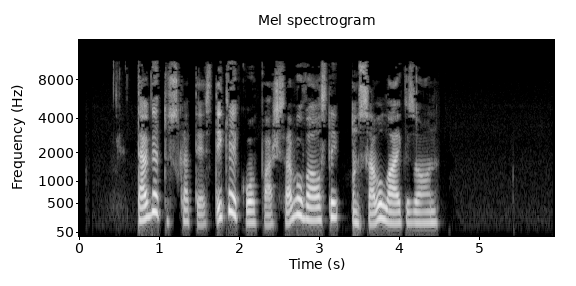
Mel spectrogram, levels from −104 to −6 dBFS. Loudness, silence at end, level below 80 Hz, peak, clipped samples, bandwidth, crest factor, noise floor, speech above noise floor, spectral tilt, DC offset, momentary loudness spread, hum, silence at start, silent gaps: -23 LUFS; 1.45 s; -76 dBFS; -4 dBFS; under 0.1%; 11.5 kHz; 20 dB; -80 dBFS; 58 dB; -4.5 dB/octave; under 0.1%; 11 LU; none; 0.75 s; none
